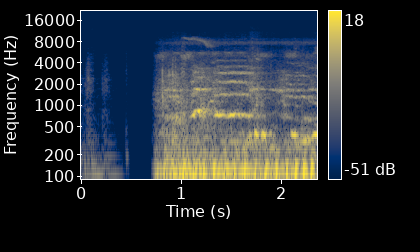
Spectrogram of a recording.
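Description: A rooster crowing once, a call of about a second, over outdoor ambience that starts right after the tail of intro music cuts off.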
